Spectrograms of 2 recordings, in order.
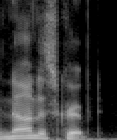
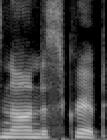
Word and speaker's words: nondescript: Nondescript, international. Yeah. US non-D-AT. If something's nondescript, it just lacks distinctive or interesting features.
